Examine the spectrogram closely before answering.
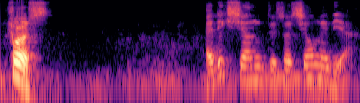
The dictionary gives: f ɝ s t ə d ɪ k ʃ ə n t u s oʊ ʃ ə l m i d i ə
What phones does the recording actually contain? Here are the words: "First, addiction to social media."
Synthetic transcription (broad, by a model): f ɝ s t ə d ɪ k ʃ ə n t u s oʊ ʃ ə l m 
